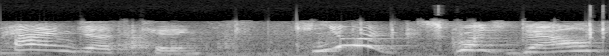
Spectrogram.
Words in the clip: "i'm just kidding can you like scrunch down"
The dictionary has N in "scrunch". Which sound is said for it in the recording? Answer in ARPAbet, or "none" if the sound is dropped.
none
